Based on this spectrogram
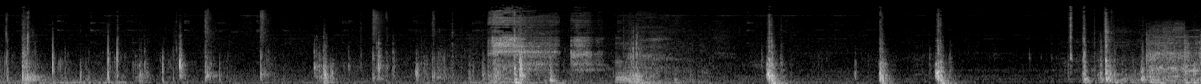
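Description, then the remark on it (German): Car sounds from a car in India on a hot day, with a series of sharp clicks and clunks over a low rumble and a brief whirring burst like a power window moving, with no one talking. “Entschuldigen Sie, hat der Wagen eine Klimaanlage?”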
